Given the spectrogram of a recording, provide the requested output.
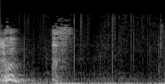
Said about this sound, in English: All right, show, wait till I clear my throat here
